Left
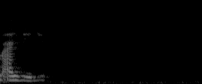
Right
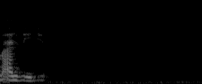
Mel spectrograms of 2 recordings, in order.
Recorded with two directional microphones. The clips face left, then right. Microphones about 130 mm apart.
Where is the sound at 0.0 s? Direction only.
5° right (ahead or behind).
